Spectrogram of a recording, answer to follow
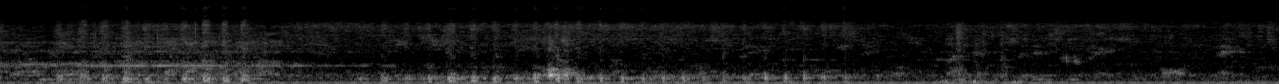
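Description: A knife trimming the rim of a hollowed pumpkin while the pumpkin is handled on a table: a run of quick scrapes and small knocks, with one louder knock about halfway through.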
